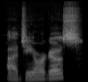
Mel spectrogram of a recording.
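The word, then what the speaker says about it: Giorgos: my man, but it's Georgos. Uh, Giargos? Same way yeah. that you pronounce the last name with the Y sound. Oh, really? Oh, really? Giargos?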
